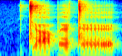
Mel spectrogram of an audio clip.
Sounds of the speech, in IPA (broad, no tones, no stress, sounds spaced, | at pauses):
tʲ a p ɛ t ɛ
